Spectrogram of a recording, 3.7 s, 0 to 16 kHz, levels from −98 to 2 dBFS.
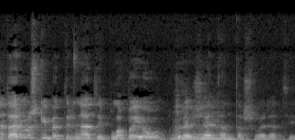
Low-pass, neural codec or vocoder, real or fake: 14.4 kHz; none; real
